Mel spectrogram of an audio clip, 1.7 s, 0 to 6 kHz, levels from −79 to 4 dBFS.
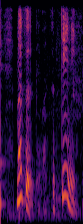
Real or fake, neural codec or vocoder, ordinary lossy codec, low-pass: fake; codec, 16 kHz, 16 kbps, FreqCodec, smaller model; none; 5.4 kHz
